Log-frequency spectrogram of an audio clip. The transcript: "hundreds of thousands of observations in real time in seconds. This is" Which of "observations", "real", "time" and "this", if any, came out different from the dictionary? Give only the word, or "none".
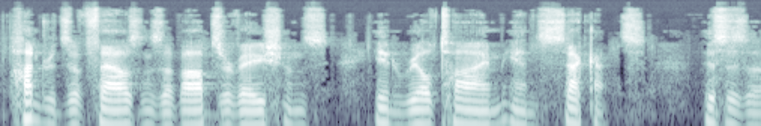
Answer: none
